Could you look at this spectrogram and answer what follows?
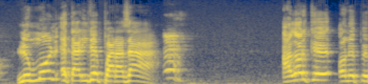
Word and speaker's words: hasard: Est-ce qu'on peut écrire le mot hasard par hasard ? C'est pas possible parce que pour écrire le mot hasard même là il y a un hâ muet qui ne se prononce pas mais il faut l'écrire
